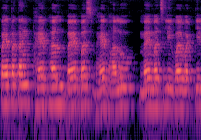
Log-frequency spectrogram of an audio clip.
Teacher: यह दोनों ओष्ठों को मिलाने पर बोले जाते हैं। इसलिए इसको ओष्ठ व्यंजन कहा जाता है।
